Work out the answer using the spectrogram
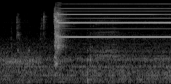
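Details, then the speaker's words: Recapped Blackcat JB-76M mobile amp, two 8417 tubes, on bench: sharp steady high-pitched buzzing from the DC-DC inverter transistors chopping DC; normal operation. "you hear that buzzing that's the um dc being chopped up by those transistors i said earlier um that's basically how blackhead works"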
